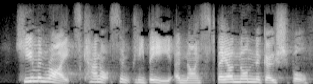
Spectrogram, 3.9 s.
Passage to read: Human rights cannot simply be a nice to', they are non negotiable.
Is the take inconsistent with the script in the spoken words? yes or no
no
